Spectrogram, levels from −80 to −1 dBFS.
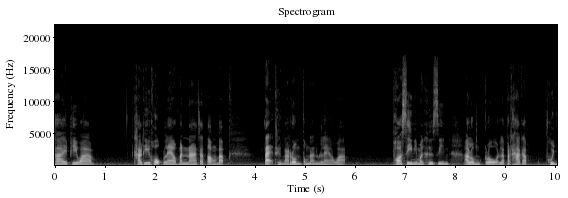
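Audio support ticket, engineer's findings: Listened through the speech recording and nothing stood out as a fault.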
